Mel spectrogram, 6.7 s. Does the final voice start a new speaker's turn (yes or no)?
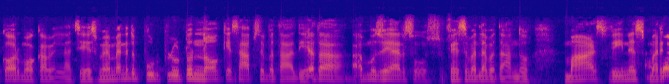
yes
